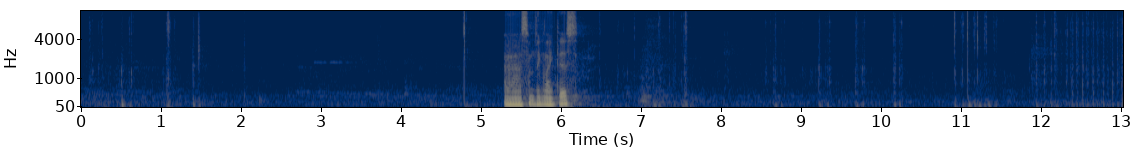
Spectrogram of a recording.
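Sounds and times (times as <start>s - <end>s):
laptop keyboard typing: 0.0s - 1.6s, 6.5s - 7.7s, 8.5s - 13.0s.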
